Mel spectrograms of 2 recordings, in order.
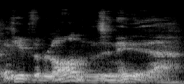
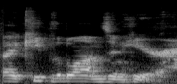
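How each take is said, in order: First: It is said in a creepy, sinister way. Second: It is said in a plain, flat way.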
